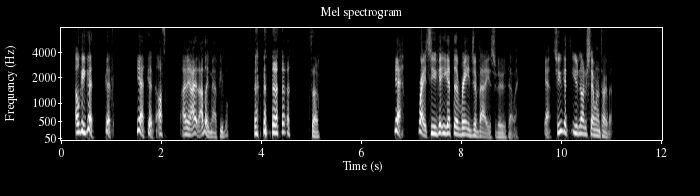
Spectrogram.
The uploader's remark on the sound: This was a live class recorded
